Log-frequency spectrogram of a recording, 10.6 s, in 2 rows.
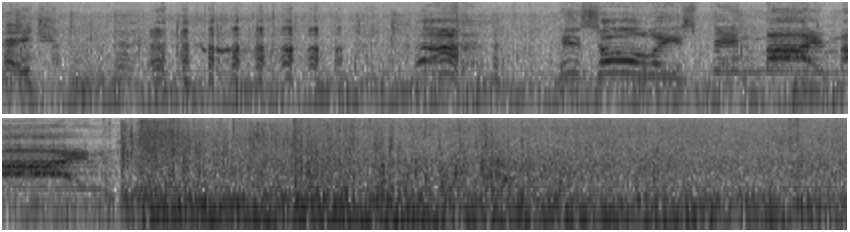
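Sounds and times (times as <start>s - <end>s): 
speech: 0.0s - 6.2s
crackling bursts: 3.3s - 10.4s
deep booming mine explosion: 6.0s - 9.8s.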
